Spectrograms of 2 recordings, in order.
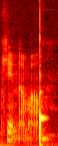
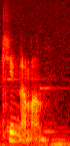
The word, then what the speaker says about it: Kinnaman: Vi behöver inte säga något till Johan, och nu vet jag att du heter Kinnaman och inte Kinnaman.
